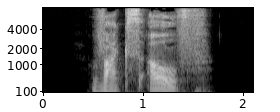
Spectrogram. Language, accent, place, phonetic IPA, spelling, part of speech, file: German, Germany, Berlin, [ˌvaks ˈaʊ̯f], wachs auf, verb, De-wachs auf.ogg
- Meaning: singular imperative of aufwachsen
